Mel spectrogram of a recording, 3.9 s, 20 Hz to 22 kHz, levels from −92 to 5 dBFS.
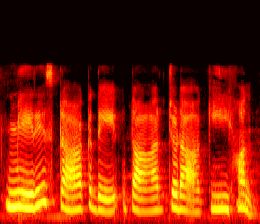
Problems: background sounds at intervals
